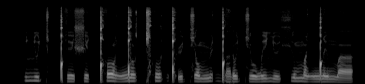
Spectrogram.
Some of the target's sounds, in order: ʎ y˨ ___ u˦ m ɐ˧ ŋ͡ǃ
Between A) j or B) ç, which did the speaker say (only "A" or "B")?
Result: B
